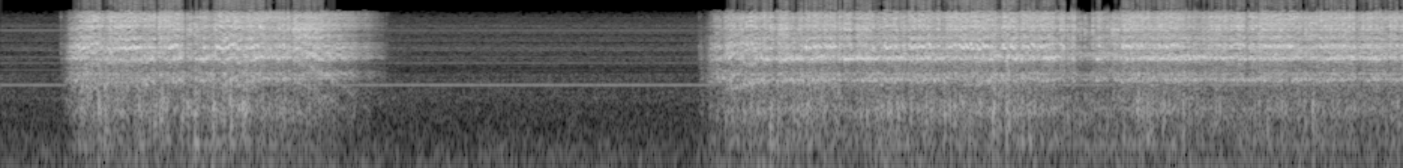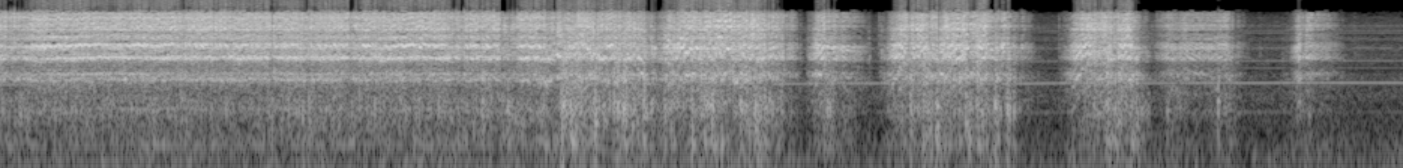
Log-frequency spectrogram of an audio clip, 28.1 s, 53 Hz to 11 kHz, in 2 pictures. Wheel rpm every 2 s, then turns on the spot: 80, 200, 0, 50, 220, 230, 230, 230, 230, 230, 160, 100, 100, 10.
none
